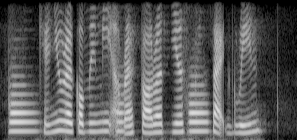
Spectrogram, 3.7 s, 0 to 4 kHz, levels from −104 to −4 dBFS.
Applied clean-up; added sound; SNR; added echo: neural separator model SepFormer WHAM!.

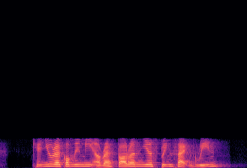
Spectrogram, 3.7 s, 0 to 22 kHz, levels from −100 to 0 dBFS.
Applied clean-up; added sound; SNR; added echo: neural mask model Resemble Enhance denoiser.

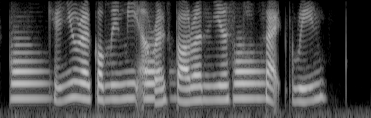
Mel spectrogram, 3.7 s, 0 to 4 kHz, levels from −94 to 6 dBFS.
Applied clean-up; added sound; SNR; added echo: neural diffusion model UNIVERSE++.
